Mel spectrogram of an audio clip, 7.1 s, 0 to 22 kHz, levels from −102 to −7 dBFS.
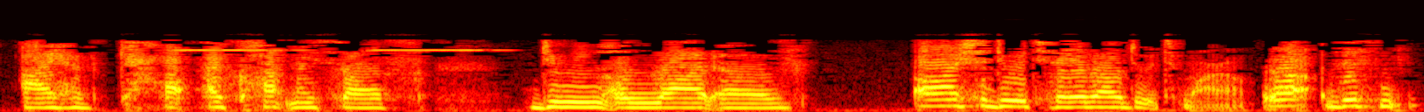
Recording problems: garbled, watery; badly; nothing above 4 kHz
distortion; slight; 10 dB below the speech
alarm; noticeable; from 1 to 2.5 s; peak 7 dB below the speech

